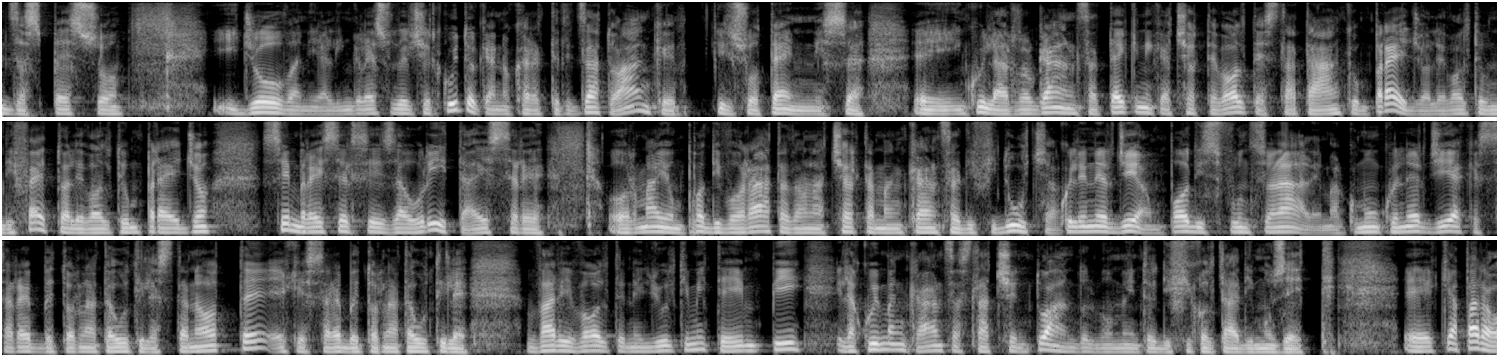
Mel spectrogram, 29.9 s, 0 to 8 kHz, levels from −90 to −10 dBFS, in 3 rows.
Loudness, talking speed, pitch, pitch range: -25 LUFS, 170 wpm, 105 Hz, 100-125 Hz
